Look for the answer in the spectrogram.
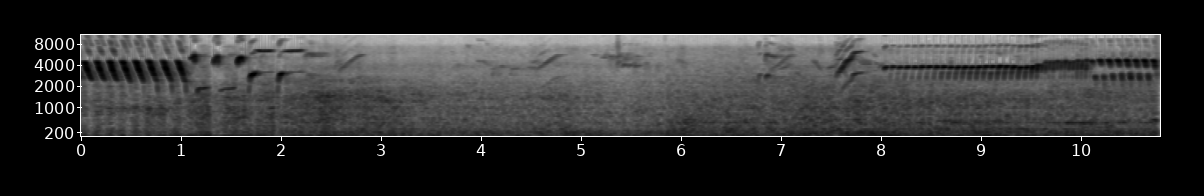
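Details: Pet canary singing: fast rattling trills open the recording, a quieter stretch with scattered chirps and low background rumble follows, then rapid repeated trilled notes return near the end.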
